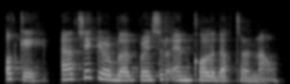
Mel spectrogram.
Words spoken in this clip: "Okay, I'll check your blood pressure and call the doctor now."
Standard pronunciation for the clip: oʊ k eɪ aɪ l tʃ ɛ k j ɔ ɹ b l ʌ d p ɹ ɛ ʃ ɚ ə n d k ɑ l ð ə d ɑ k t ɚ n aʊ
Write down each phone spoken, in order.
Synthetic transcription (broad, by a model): oʊ k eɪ aɪ l tʃ ɛ k j ɔ ɹ b l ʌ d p ɹ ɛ s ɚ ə n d k ɑ l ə d ɑ k t ɚ n aʊ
